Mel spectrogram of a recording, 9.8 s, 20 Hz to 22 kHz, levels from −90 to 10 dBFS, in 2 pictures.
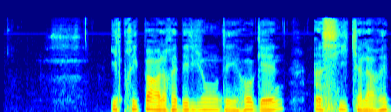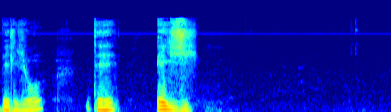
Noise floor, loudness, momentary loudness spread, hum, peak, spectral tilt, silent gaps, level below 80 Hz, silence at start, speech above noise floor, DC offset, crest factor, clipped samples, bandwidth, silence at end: -72 dBFS; -22 LUFS; 16 LU; none; -4 dBFS; -5.5 dB/octave; none; -54 dBFS; 0.65 s; 51 dB; under 0.1%; 22 dB; under 0.1%; 11.5 kHz; 2.45 s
